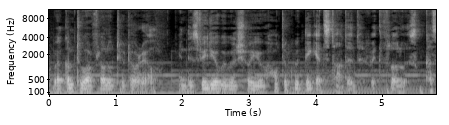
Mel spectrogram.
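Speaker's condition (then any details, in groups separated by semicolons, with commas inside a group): No condition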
